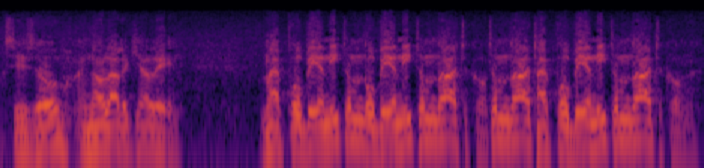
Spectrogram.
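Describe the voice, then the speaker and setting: A man's voice: medium pitch, moderate pace, fairly bright tone, lightly acted. An actor playing a stern, suspicious sheep farmer in an old radio play, blunt and commanding, repeating his warnings. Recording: hissy old radio drama recording.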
